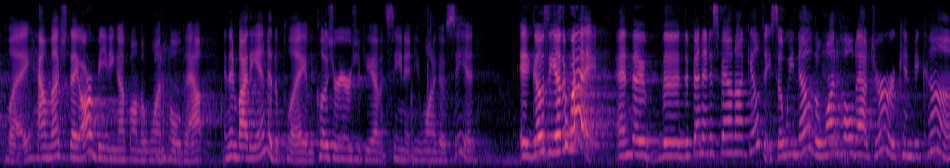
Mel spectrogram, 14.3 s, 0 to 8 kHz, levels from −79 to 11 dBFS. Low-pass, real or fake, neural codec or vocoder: 7.2 kHz; real; none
